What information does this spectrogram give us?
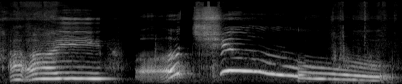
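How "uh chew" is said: teary sneeze. Acted. Gerald sneezes mid-sentence.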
